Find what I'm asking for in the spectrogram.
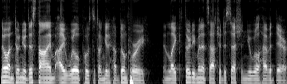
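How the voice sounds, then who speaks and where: A man speaks at a very fast pace in a fairly low pitch. His intonation is monotone and flat over a quiet background. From Bosnia. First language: Bosnian. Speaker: IT instructor. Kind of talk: live stream Q&A. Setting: live stream from home.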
